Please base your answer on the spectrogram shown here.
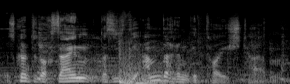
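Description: An actor playing a stubborn, defiant scientist husband in a German science-fiction radio drama, earnest and argumentative. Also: male voice, medium pitch, wildly swooping pitch, fairly quick, over music. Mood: stubborn, hurt.

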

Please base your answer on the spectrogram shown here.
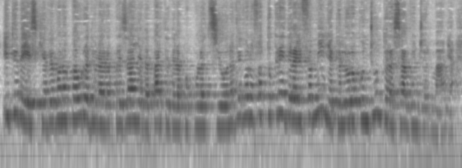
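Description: Actress as high-voiced, quick, well-spoken grieving daughter. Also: female voice, natural voice. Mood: earnest, hopeful. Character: composed, devout, well-spoken daughter of an executed prisoner. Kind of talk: theatrical testimony monologue. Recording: roomy echo, faint background noise.

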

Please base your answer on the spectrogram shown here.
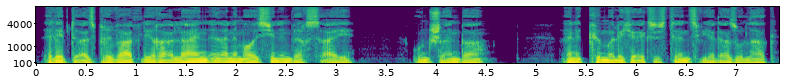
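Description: A senior police official in a radio crime drama, low and very husky with a gravelly edge. He is sober and wry, asking his questions in a measured, probing way. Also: little pitch movement, darkish tone. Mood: pensive, probing.

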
